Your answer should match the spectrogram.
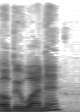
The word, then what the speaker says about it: Obi-Wan: Is it right that I pronounce it Obi-Wan? – Yes, perfect.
